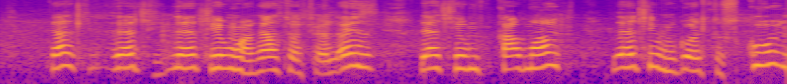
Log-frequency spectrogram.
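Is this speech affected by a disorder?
Yes: cerebral palsy; from birth.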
